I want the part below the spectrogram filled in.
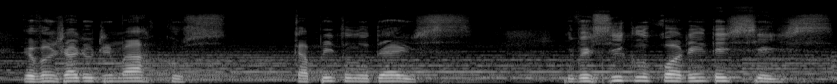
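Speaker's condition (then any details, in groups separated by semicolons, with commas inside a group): Cerebral palsy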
